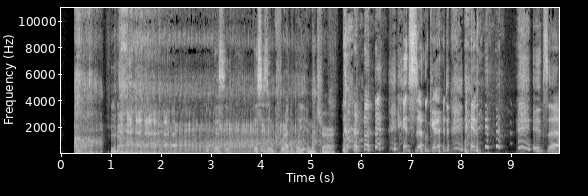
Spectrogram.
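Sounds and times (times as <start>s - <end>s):
muffled fart sound effect played through a speaker: 0.3s - 4.9s
speech: 0.8s - 6.0s, 6.8s - 9.9s.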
